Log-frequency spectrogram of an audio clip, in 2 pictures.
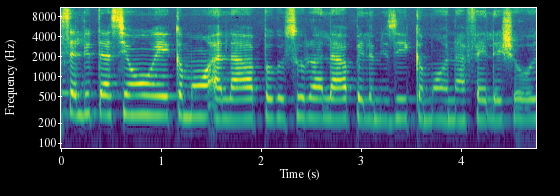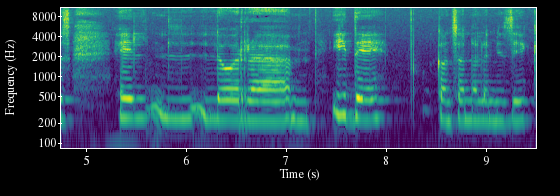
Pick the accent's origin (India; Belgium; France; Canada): India; first language Telugu; French is a second language; now in Geneva, Switzerland; Je suis née en Inde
